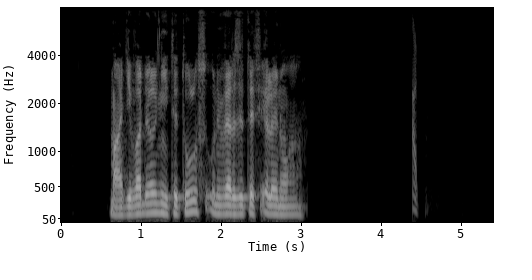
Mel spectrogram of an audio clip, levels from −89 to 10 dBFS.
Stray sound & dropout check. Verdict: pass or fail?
fail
